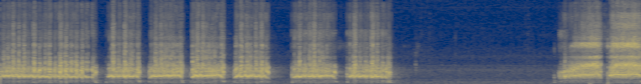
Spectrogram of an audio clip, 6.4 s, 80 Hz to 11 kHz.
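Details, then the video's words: Kookaburras on a live camera in Australia, Monday at 5:55 pm, 12/10/12, one grabbing food at the start; very loud, harsh cackling bursts repeated rapidly about seven times, a brief silence, then the raucous chorus resumes. "Kookaburra cam from Australia,they are very loud lol"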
